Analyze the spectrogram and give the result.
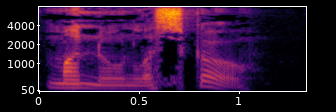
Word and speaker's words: Manon Lescaut: 9 years later, Puccini weighed in with his own version, which he called Manon Lescaut. By the way, you pronounce the final N when talking about Puccini's opera, Manon Lescaut. That's Italian style.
